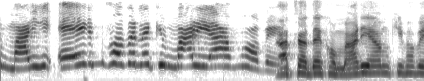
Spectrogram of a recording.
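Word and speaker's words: Maria: এটা হচ্ছে spelling, and pronunciation হবে মারিয়া। এম, এই, আর, মা, এম এ মা, বলো এম এ মা। স্পেলিং আলাদা, প্রোনাউন্সিয়েশন আলাদা, ওকে, বলো এম এ মা, আর আই এই, মারিয়া, মারিয়া।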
